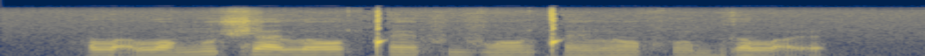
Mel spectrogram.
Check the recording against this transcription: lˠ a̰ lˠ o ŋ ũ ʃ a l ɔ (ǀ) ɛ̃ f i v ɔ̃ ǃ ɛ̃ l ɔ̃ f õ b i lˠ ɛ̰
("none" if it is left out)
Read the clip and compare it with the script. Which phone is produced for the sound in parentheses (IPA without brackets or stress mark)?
ǃ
